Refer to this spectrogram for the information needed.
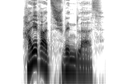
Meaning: genitive singular of Heiratsschwindler
- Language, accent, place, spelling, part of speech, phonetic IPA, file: German, Germany, Berlin, Heiratsschwindlers, noun, [ˈhaɪ̯ʁaːt͡sˌʃvɪndlɐs], De-Heiratsschwindlers.ogg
